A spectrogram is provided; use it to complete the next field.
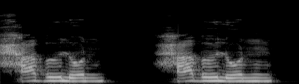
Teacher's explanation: تو جب قلقلہ والا حرف جو ہوتا ہے کسی بھی ورڈ کے مڈ میں آئے گا، جیسے درمیان میں، تو یہاں پر با دیکھیں درمیان میں آ رہا ہے، تو یہاں پر جو قلقلہ ہوتا ہے وہ کمزور ہوتا ہے، تو سختی کے ساتھ قلقلہ وہاں پر نہیں کیا جائے گا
